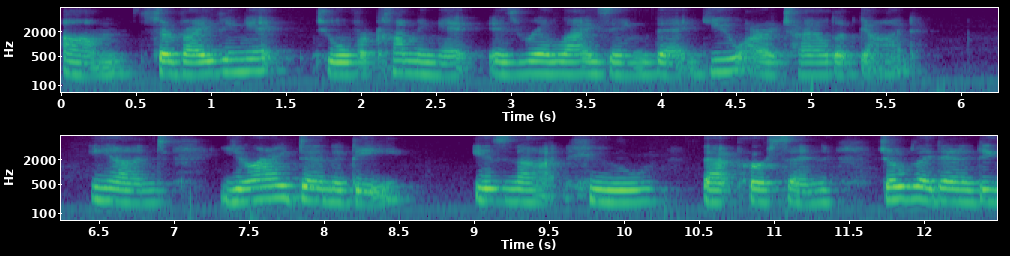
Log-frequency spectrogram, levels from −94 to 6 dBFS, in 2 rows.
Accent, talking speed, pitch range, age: American, 120 wpm, 180-205 Hz, 30-49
